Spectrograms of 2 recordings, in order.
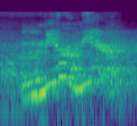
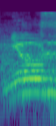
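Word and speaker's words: Mjölnir: How do you say it? Mjolnir? Mjolnir. Mir. No, Mjolnir. Mjolnir. Look, repeat after me. Mjolnir.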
